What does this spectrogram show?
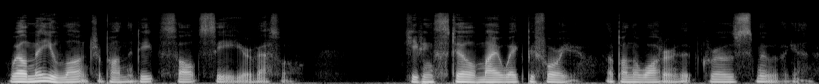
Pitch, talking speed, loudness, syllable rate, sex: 120 Hz, 175 wpm, -20 LUFS, 4.7 syllables/s, male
